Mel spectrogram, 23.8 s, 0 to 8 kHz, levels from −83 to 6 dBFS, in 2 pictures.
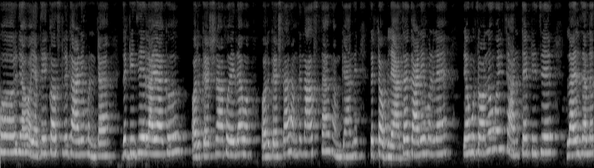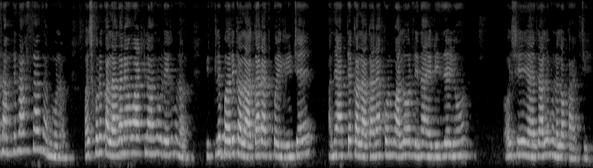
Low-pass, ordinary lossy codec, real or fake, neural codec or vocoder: none; none; real; none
